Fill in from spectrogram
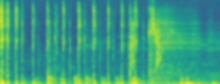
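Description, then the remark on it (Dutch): A voice imitates a small critter scuttling across a laminate floor in the dark: a quick, uneven run of dry clicking taps for about two seconds, then a soft breathy hiss fading out. “En ik wist dat die er zat en je hoorde die op die laminaat zo...”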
